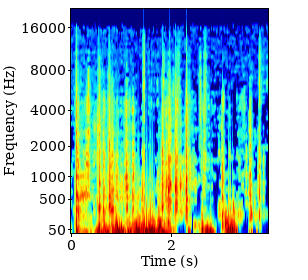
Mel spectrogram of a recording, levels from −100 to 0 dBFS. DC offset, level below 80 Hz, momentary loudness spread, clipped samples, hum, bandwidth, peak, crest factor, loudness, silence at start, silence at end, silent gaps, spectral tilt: under 0.1%; -12 dBFS; 8 LU; under 0.1%; none; 11.5 kHz; 0 dBFS; 10 dB; -14 LUFS; 0.1 s; 0.15 s; none; -6.5 dB/octave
